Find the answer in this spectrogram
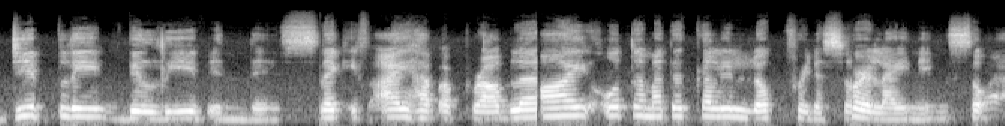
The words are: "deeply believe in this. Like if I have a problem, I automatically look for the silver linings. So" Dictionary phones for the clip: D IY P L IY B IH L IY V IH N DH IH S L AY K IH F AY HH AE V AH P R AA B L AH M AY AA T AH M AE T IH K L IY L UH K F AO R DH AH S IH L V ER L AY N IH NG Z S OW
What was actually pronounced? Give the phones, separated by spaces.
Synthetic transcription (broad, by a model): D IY P L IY B IH L IY V IH N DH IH S L AY K IH F AY HH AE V AH P R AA B L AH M AY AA T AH M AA T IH K L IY L UH K F AO R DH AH S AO V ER L AY N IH NG S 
